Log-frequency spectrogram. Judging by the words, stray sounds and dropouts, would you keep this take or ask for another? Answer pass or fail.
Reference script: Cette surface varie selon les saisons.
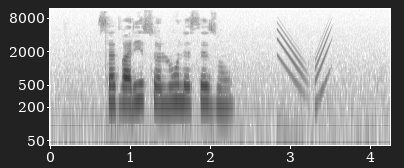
fail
